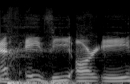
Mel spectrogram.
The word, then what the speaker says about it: Favre: have no idea um f a v r e why are we saying Favre even though that is how you're supposed to say it anyway okay sorry probably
